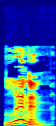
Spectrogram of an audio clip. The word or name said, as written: linen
